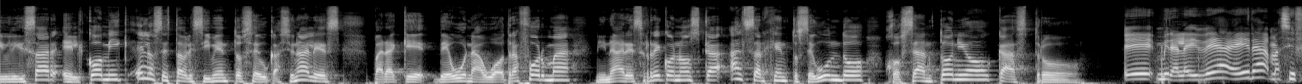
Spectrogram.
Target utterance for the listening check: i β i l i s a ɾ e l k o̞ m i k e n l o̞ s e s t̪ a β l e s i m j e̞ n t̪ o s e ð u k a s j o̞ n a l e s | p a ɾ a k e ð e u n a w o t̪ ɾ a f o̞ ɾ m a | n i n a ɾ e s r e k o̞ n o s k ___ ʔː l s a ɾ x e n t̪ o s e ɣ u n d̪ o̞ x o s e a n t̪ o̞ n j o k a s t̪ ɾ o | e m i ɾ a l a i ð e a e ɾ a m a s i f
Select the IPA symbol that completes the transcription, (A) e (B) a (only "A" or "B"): B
